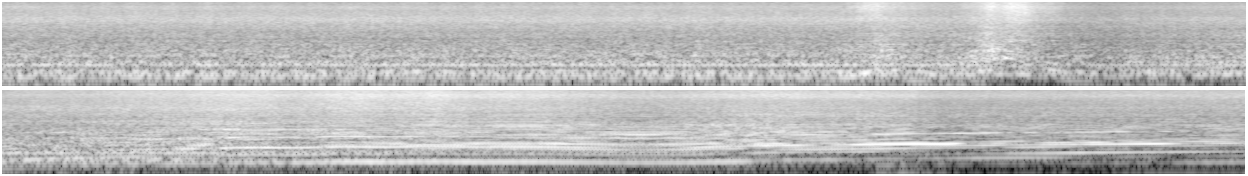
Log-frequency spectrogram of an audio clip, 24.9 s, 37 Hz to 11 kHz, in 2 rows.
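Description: Ford 408ci V8 from a 1965 Mustang on a dyno, a loud sustained roar that climbs steadily in pitch as the engine pulls through the run, with rushing exhaust and fan noise throughout.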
